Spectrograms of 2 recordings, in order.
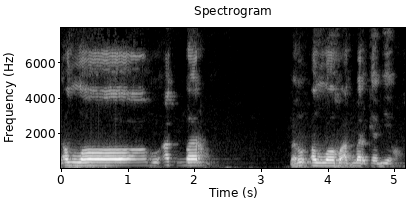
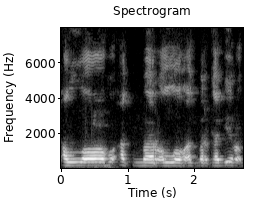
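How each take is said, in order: First: A short pause separates the two phrases. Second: The two phrases run together without a pause.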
